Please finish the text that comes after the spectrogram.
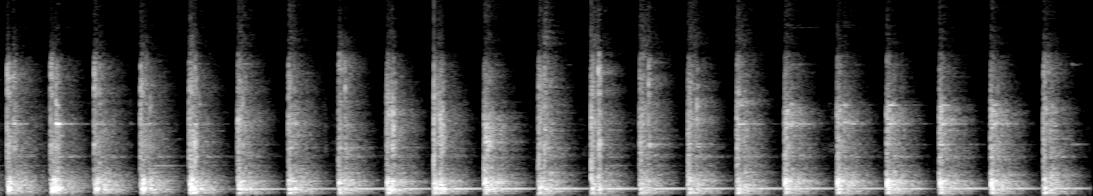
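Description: A metal bracket clamped in a vise is struck about twenty times with a hammer, with sharp, evenly spaced, ringing blows close by, each decaying quickly into the next, with no talking.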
